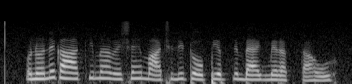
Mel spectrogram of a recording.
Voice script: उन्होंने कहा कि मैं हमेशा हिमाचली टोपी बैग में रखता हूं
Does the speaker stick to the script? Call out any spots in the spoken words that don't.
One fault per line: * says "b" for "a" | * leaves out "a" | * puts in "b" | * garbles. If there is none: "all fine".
* puts in "अपने"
